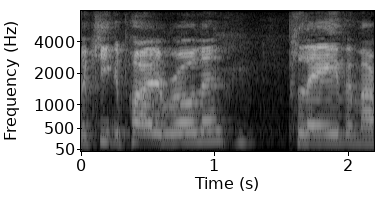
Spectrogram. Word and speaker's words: Plave: Plave, am I pronouncing that correctly? Yes. Plave is the group.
